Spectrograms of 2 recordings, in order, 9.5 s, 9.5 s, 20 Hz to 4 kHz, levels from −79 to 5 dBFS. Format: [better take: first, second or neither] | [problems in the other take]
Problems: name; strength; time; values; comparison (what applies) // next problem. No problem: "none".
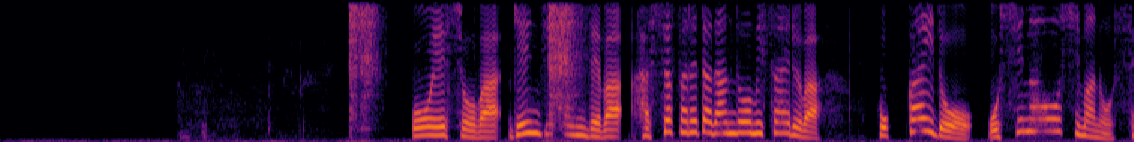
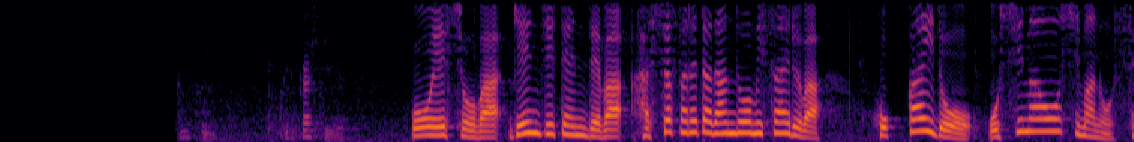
second | noise reduction (neural diffusion model UNIVERSE++)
